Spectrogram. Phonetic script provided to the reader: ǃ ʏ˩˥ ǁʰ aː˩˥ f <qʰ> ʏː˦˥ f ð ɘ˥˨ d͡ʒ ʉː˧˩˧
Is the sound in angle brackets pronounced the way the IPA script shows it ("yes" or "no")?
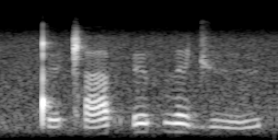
no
